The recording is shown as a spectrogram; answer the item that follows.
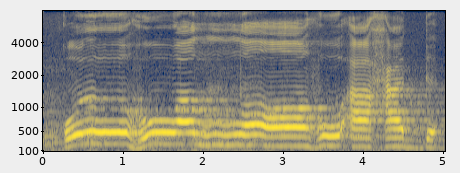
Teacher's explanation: baru ha kecil tengah tenggorokan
